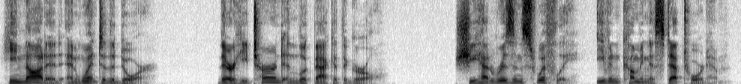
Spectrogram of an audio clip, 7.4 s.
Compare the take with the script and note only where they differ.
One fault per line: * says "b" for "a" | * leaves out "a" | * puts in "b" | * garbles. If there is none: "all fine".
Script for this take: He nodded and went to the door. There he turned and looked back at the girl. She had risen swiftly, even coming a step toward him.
all fine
